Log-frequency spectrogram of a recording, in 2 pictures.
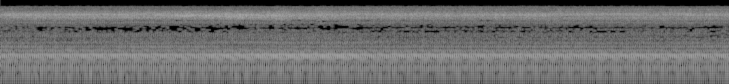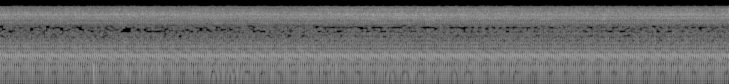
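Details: Steady mechanical hum and hiss of a nebulizer compressor running continuously during an asthma attack, with no breathing sounds clearly heard.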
